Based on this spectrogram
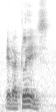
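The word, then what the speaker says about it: Ἡρακλῆς: Sobre Hércules, llamado también Heracles, nos dice que en griego es Heracleis.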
